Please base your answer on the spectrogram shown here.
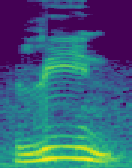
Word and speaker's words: reign: आगे देखिए REIGN, रीन, रीन होता है खटखटाना, खटखटाना। तो यहाँ भी जी साइलेंट बोला जाएगा।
